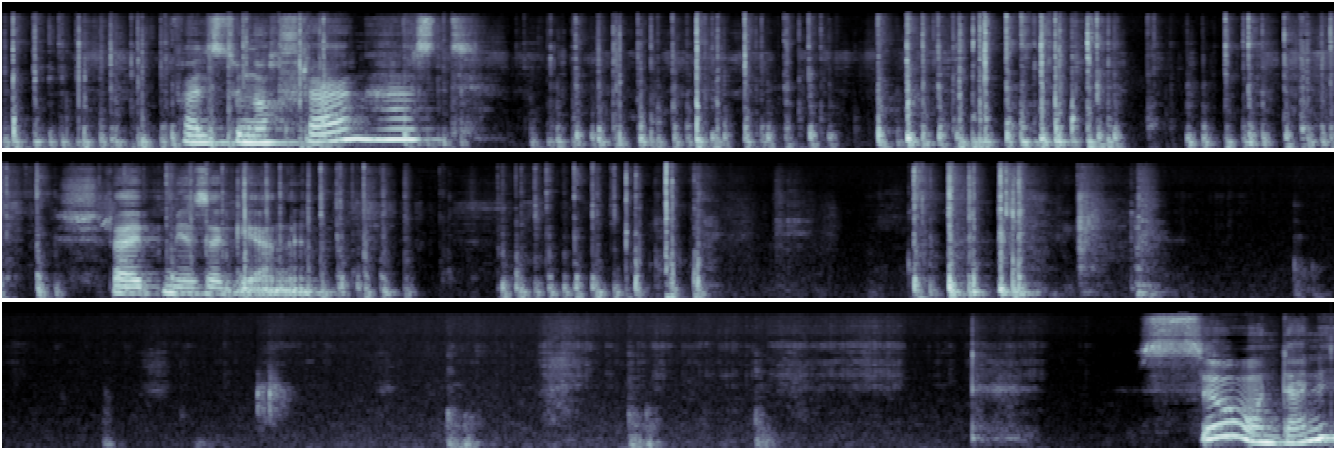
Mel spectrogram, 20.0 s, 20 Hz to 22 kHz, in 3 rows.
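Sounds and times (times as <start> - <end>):
typing on a computer keyboard: 0.0 - 10.2, 11.2 - 12.5
speech: 0.9 - 2.5, 7.2 - 8.4, 19.7 - 19.9.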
